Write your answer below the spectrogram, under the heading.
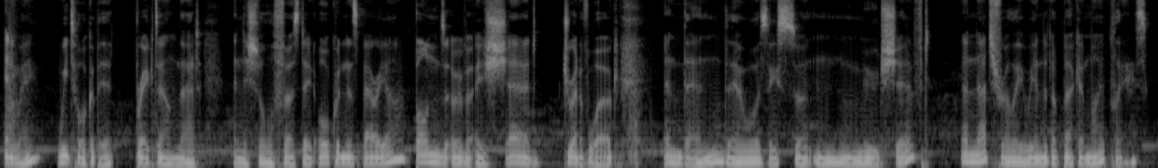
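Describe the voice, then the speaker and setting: A man's voice: low-pitched, unhurried, a little mellow. A male voice actor playing an easily flustered, teasing hitman who is smitten, in an ASMR roleplay. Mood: coy. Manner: teasing, stammers and backtracks when flustered.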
